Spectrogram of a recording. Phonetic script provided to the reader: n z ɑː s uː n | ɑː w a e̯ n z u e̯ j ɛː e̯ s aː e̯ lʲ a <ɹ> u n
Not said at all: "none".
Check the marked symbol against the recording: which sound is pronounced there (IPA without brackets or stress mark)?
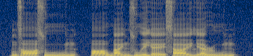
ɹ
